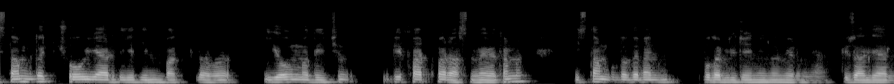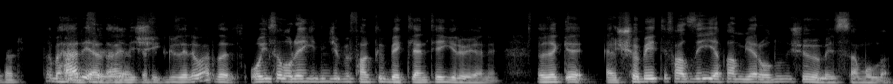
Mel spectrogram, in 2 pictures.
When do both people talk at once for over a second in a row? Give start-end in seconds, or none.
9.3-10.7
